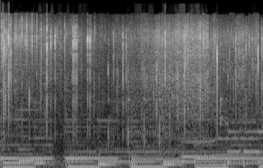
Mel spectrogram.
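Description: Washed rice frying in ghee with cardamom, cloves and a bay leaf, a dense continuous sizzle heard under loud, steady background music.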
